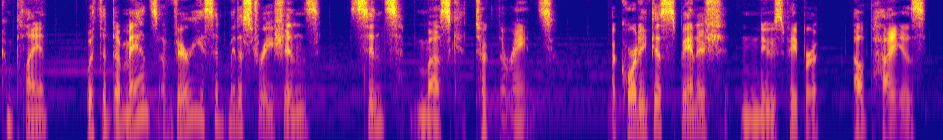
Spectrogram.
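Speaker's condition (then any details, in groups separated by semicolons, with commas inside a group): No condition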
